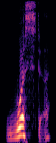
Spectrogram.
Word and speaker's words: Worcester: I'm pretty sure he's from wora wora Massachusetts there's an r in there you would never be able to spell it uh Worcester Massachusetts also I am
